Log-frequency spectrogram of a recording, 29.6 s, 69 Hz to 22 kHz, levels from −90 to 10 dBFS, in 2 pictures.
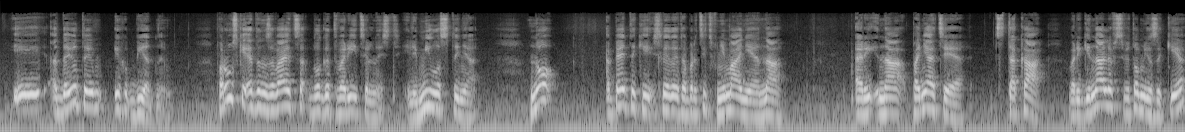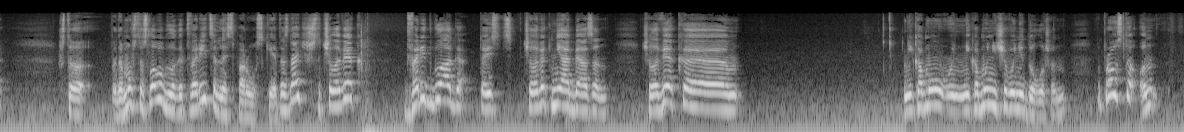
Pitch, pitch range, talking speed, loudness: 175 Hz, 145-215 Hz, 110 wpm, -14 LUFS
